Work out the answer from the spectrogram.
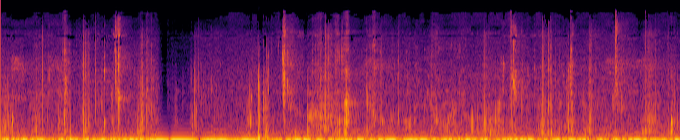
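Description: Close-miked chewing and biting of peeled lychee flesh: a dense run of small mouth clicks and smacks, broken by a brief gap a little under two seconds in.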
